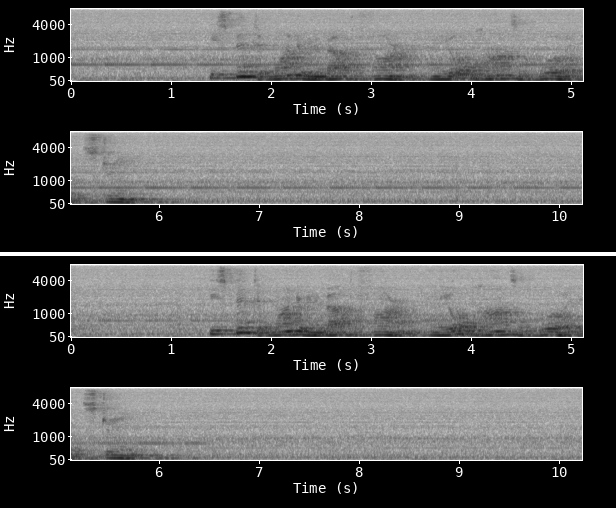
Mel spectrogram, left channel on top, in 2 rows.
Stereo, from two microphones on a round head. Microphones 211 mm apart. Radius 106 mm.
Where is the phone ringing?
I don't hear a phone ringing.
